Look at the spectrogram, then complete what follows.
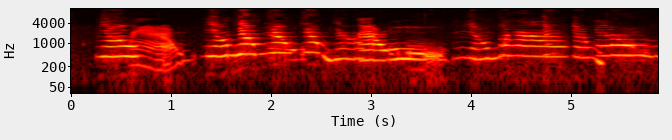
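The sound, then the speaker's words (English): A person imitates a cat, giving a string of drawn-out, wavering meows one after another, fairly loud, with brief gaps between them. “Meow. Meow, meow.”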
